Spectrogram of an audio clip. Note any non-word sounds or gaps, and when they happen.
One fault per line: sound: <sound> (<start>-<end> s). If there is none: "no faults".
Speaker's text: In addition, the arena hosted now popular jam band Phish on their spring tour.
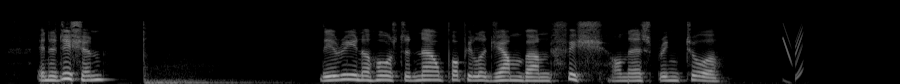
sound: thud (1.4-3.0 s)
sound: chirp (7.8-8.0 s)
